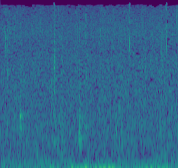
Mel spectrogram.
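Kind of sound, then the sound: nature, light rain falling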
